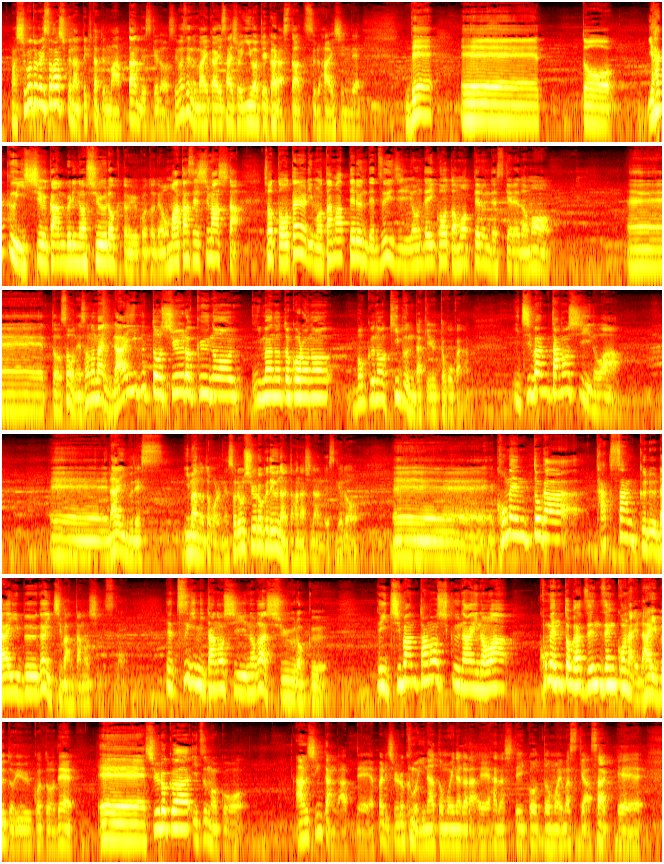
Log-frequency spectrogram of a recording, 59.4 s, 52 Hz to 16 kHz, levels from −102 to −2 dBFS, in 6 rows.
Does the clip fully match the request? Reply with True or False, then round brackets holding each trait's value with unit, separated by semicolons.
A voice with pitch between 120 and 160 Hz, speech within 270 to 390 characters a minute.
True (135 Hz; 305 characters per minute)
